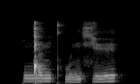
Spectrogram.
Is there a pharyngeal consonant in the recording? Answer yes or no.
no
